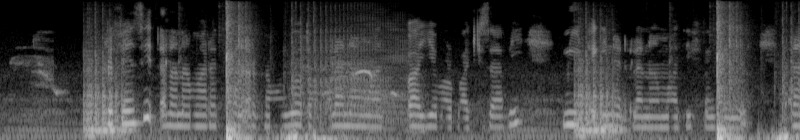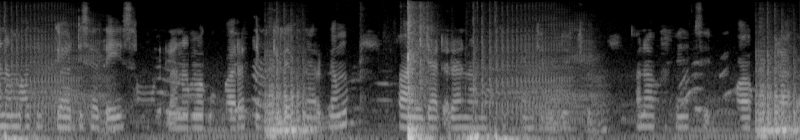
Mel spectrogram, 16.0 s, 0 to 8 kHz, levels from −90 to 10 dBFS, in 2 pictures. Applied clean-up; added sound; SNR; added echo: none; Slam; -4 dB; none.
